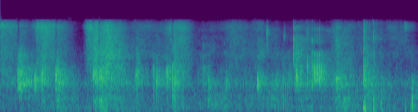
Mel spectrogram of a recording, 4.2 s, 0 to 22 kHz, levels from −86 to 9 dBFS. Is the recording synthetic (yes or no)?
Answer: no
